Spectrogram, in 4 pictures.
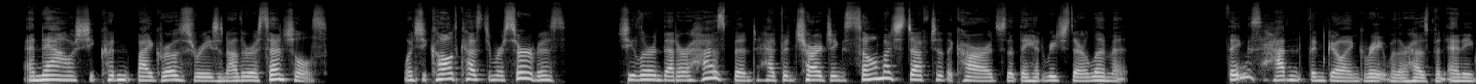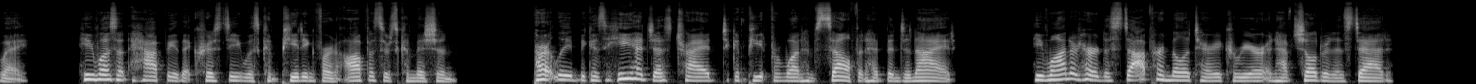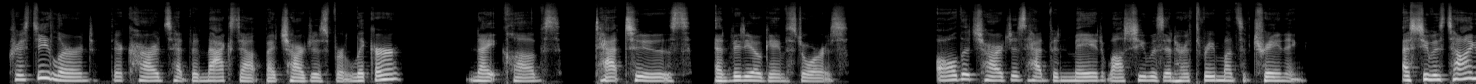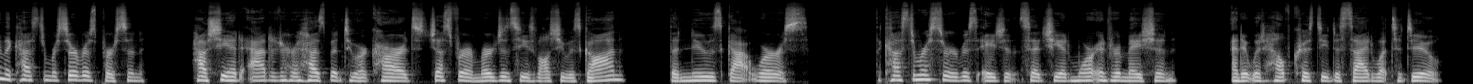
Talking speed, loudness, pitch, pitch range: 165 wpm, -18 LUFS, 180 Hz, 165-200 Hz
